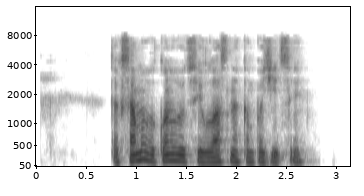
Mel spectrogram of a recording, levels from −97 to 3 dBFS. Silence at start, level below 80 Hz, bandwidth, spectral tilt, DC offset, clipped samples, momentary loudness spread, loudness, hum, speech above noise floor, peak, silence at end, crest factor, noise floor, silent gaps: 0.75 s; -62 dBFS; 8.6 kHz; -5.5 dB/octave; under 0.1%; under 0.1%; 12 LU; -26 LUFS; none; 42 dB; -6 dBFS; 0.5 s; 22 dB; -68 dBFS; none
